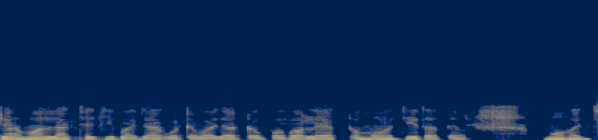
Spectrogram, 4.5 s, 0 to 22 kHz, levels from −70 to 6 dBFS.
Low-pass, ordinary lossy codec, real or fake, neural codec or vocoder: 5.4 kHz; none; fake; codec, 16 kHz, 2 kbps, FunCodec, trained on Chinese and English, 25 frames a second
